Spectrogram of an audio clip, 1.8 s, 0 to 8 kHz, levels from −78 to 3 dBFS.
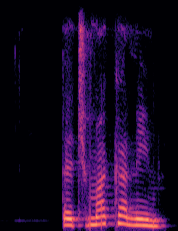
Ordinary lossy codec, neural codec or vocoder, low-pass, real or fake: Opus, 16 kbps; none; 7.2 kHz; real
